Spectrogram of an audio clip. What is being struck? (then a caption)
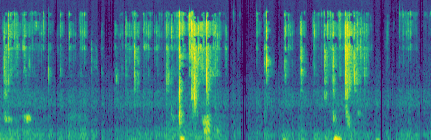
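Bar of soap. A solid blue and white striped bar of soap is held in the hand and scraped and cut with a craft knife. Quiet, bright, crisp scraping and crunching come in short bursts with brief pauses, plus a few louder cutting strokes with a soft low thud.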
